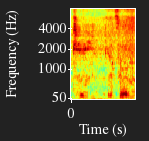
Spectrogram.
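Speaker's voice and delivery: soft unvoiced whisper while crafting. Real, not acted. Crafting alone, whispering to herself. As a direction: whisper it to yourself.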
